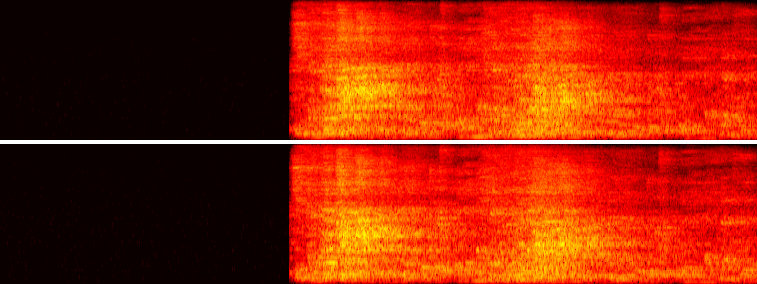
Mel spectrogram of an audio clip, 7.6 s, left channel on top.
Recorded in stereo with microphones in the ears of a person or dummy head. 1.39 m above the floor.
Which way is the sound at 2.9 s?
20° right (ahead or behind).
